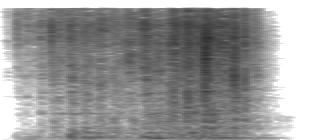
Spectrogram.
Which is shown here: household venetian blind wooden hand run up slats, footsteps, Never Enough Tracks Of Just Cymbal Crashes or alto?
household venetian blind wooden hand run up slats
